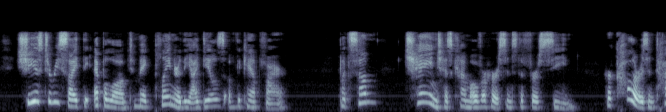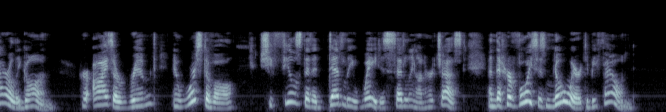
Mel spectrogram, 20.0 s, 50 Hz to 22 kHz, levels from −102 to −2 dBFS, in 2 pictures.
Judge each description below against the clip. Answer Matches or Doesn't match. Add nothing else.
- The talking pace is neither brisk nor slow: Matches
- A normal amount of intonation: Doesn't match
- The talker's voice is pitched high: Matches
